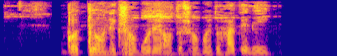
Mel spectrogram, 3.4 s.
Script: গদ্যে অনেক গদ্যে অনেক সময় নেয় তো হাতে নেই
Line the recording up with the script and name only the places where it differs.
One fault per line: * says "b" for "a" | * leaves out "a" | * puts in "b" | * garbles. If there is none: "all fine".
* says "সময় নেয় অত" for "গদ্যে অনেক"
* leaves out "নেয়"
